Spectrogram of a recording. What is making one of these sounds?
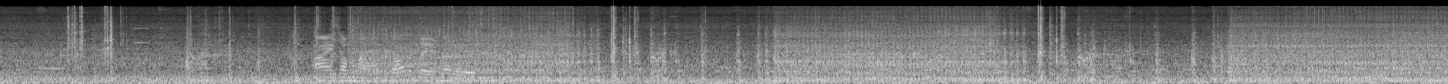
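A sewing machine hums and whirs steadily nearby.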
